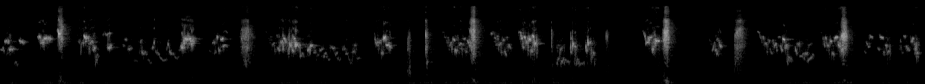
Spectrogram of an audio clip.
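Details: Budgerigar calling, a pet bird, in a fast chattering warble of buzzy chirps and rolling trills with sharp clicks, bursts every fraction of a second, no other sounds.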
